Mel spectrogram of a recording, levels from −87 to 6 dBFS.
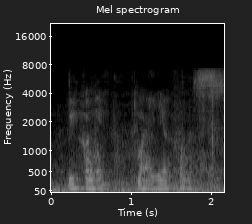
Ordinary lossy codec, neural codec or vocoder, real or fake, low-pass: AAC, 32 kbps; codec, 24 kHz, 3 kbps, HILCodec; fake; 7.2 kHz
